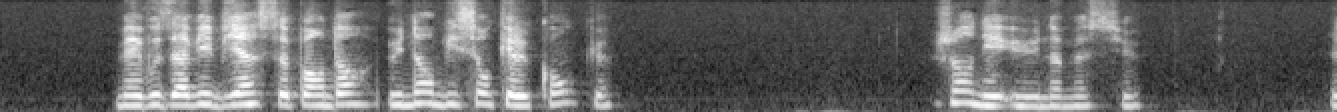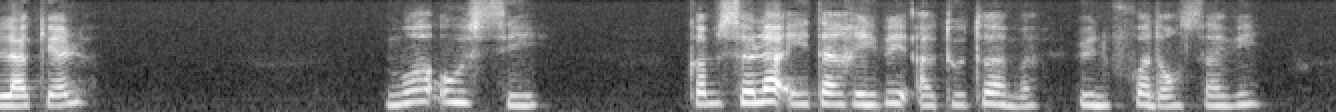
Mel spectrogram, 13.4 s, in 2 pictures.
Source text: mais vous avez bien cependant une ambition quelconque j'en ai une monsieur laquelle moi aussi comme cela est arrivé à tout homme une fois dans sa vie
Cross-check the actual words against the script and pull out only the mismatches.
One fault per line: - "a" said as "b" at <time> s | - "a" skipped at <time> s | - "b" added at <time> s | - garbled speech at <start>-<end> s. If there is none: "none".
none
